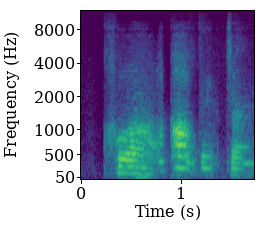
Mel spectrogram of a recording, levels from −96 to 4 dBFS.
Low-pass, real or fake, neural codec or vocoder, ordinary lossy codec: 10.8 kHz; fake; codec, 44.1 kHz, 0.9 kbps, DAC; Opus, 16 kbps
